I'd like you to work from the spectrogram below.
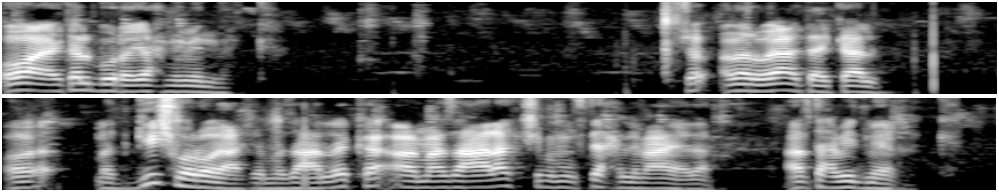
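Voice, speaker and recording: A man's voice: mid-range voice, rapid-fire, slight background noise. A man with an Egyptian Arabic accent giving live, teasing commentary while playing a game. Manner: excitable and teasing, yells at game characters. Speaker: gaming YouTuber.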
